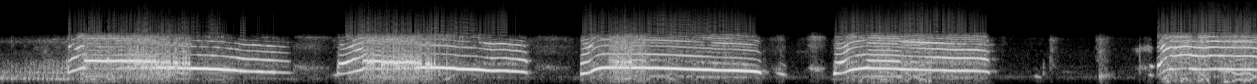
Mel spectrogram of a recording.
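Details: Young boy crying loudly in long sobbing wails with gasping breaths, about two dozen cries a minute, after being scolded for breaking something and told his father would spank him; ordinary upset crying.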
